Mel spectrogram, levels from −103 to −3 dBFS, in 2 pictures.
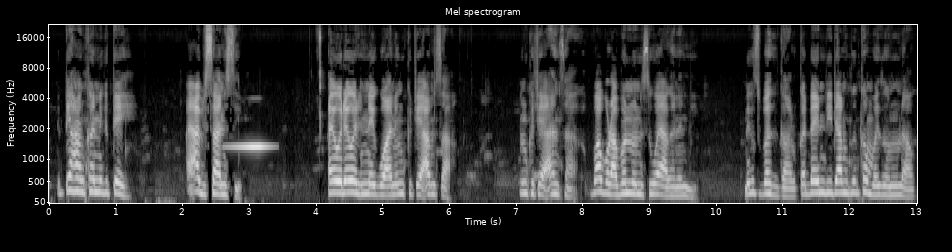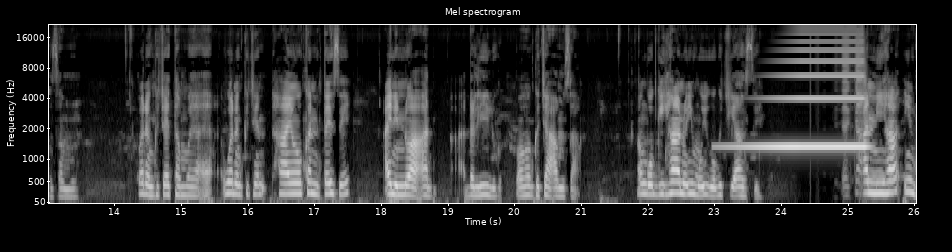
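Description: Speech with two bursts of loudspeaker feedback squeal, from 2.60 to 3.45 s and from 22.95 to 25.41 s. Both are a single 1.3 kHz tone that swells to around 10 dB above the speech. The first builds in under half a second, the second over roughly a second and a half. A microphone is hearing its own loudspeaker, and the loop gain tops one at that frequency. On a spectrogram each shows as a bright horizontal line, and the waveform envelope balloons.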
